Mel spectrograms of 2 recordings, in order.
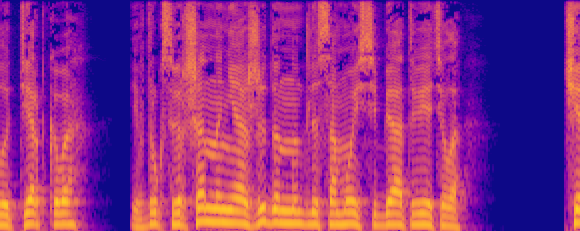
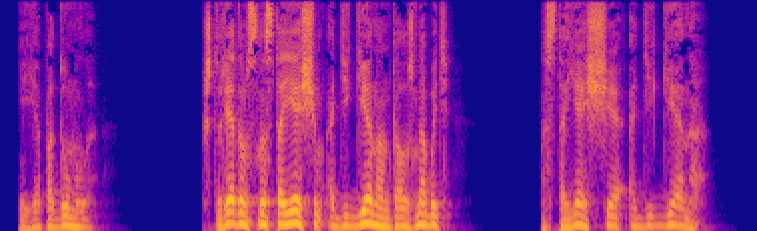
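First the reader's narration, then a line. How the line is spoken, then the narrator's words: Girl, quiet. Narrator (Russian): тихо закончила девушка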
